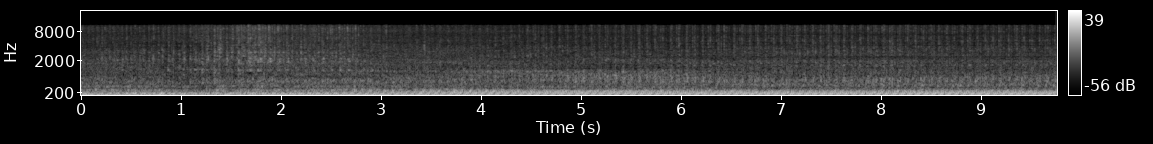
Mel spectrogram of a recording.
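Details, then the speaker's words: Packard 374 cu in V8 after oil overfilled into the carburetor and intake was drained and replaced, warm. Even, low burble at steady idle; it has quit skipping and runs on all eight cylinders, though still smoking. "It's running good now. It actually quit skipping. It's running on all 8 cylinders."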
